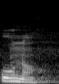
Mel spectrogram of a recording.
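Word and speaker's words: uno: उसके बाद एक एक को बोला जाता है उनो या उना उनो या उना उनो या उना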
